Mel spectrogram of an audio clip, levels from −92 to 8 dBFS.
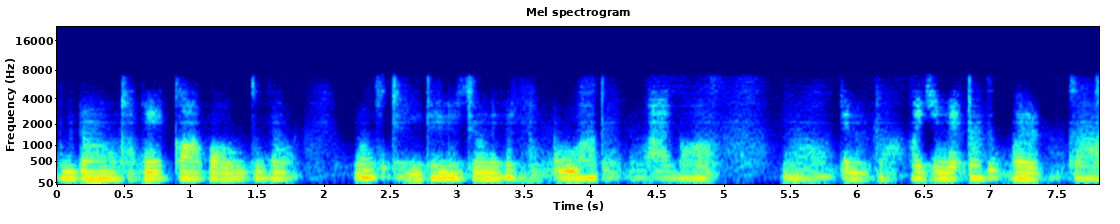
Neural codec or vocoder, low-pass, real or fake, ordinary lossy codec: codec, 44.1 kHz, 0.9 kbps, DAC; 7.2 kHz; fake; Opus, 32 kbps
